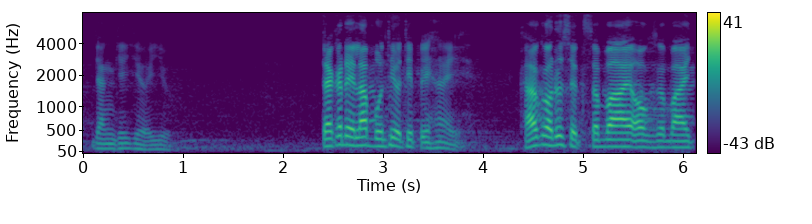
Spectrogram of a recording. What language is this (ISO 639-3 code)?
tha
